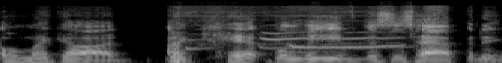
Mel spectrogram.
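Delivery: sad, high, swooping tearful cry. Retelling what a tearful mom said at the airport: imitating someone in tears. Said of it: "legitimately in tears".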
